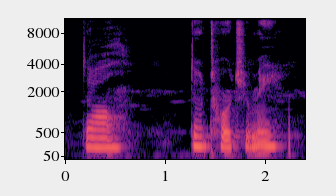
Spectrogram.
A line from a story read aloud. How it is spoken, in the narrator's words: he pleaded softly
